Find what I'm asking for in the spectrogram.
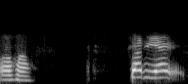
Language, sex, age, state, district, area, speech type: Kannada, female, 18-30, Karnataka, Kolar, rural, conversation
